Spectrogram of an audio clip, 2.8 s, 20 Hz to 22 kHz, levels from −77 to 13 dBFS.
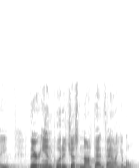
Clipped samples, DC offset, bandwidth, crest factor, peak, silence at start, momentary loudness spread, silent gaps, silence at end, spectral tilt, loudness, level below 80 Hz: under 0.1%; under 0.1%; 11.5 kHz; 20 dB; -10 dBFS; 0 s; 12 LU; none; 0.15 s; -5.5 dB/octave; -29 LUFS; -70 dBFS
